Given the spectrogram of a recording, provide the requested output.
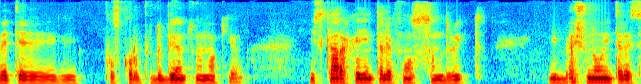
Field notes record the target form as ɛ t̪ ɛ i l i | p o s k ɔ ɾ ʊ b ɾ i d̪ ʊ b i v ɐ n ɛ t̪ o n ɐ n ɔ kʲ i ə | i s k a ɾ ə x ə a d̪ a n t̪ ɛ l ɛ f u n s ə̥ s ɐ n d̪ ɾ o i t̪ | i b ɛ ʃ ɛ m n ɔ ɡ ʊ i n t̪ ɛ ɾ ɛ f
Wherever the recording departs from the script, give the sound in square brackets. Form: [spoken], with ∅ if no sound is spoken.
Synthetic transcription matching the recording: ɛ t̪ ɛ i l i | p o s k ɔ ɾ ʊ [p] ɾ i d̪ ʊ b i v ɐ n ɛ t̪ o n ɐ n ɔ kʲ i ə | i s k a ɾ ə x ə [ɛ] d̪ [i] n t̪ ɛ l ɛ f [ɔ] n s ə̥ s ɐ n d̪ ɾ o i t̪ | i b ɛ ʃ ɛ m n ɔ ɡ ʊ i n t̪ ɛ ɾ ɛ [s]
